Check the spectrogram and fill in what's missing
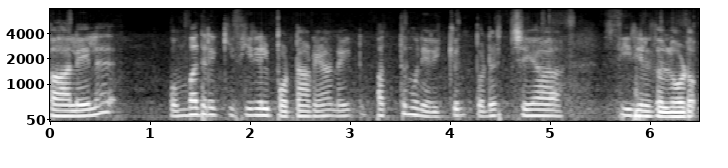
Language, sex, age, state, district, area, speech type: Tamil, male, 18-30, Tamil Nadu, Perambalur, urban, spontaneous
